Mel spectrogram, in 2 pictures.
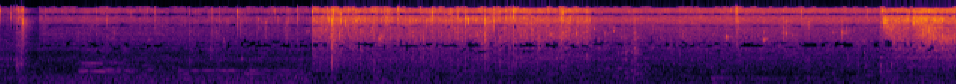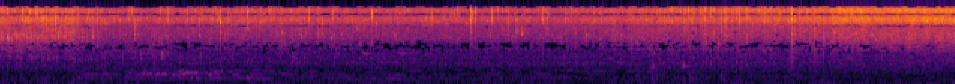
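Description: Chopped scallions and chili frying in coconut oil in a wok, a steady hiss that starts a few seconds in. It jumps louder when a bowl of sliced onion is tipped into the pan about seven seconds in, and builds again as tofu noodles go in near the end.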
